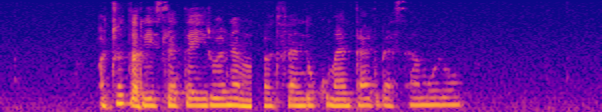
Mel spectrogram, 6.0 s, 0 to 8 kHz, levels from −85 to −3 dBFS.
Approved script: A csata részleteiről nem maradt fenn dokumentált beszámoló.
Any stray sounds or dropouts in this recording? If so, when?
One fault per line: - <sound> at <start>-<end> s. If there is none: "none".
- dropout at 2.5-2.6 s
